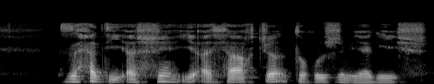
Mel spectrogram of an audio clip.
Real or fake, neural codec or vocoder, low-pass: real; none; 7.2 kHz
